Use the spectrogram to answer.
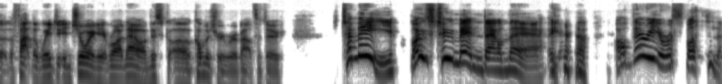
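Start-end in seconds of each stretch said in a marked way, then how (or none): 4.3-9.0 badly done voice, high, swooping and sing-song. Commentating with another speaker, doing a terrible Mary Whitehouse impression. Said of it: "my Mary Whitehouse impression is terrible".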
